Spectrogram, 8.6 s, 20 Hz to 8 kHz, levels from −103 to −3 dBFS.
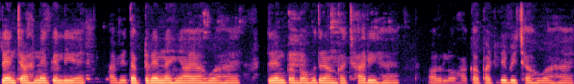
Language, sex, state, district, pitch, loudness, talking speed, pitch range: Magahi, female, Bihar, Gaya, 195 Hz, -24 LUFS, 175 wpm, 190-200 Hz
